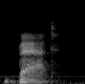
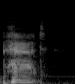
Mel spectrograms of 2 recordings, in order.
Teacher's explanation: the change is very small between a B and a P. By now you know those as bilabial stops, the voiced and the unvoiced.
